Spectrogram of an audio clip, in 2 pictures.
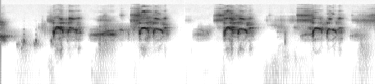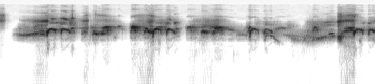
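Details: Taiwan bamboo partridges as a family group in Taiwan's forests, calling in rapid squeaky, wavering chatters, short phrases repeated with small gaps, growing denser toward the end.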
